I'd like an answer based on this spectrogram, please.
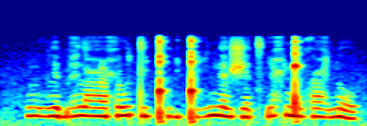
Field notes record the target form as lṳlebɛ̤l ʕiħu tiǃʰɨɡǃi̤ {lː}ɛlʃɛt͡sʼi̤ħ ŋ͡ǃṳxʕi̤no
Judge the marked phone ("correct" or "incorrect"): incorrect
